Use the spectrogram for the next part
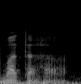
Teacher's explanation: the a that's before the H gets echoed slightly right after the H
